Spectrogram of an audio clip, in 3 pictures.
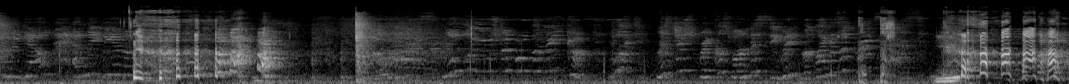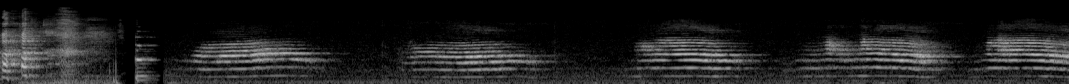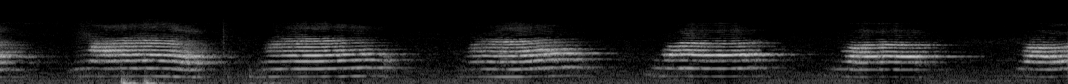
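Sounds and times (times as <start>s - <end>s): cat meowing loudly: 12.6s - 14.0s, 14.7s - 16.1s, 17.0s - 31.0s, 31.6s - 32.0s.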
